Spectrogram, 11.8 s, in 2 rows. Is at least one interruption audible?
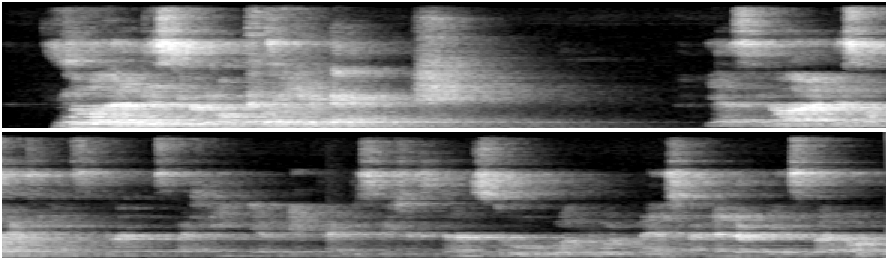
Yes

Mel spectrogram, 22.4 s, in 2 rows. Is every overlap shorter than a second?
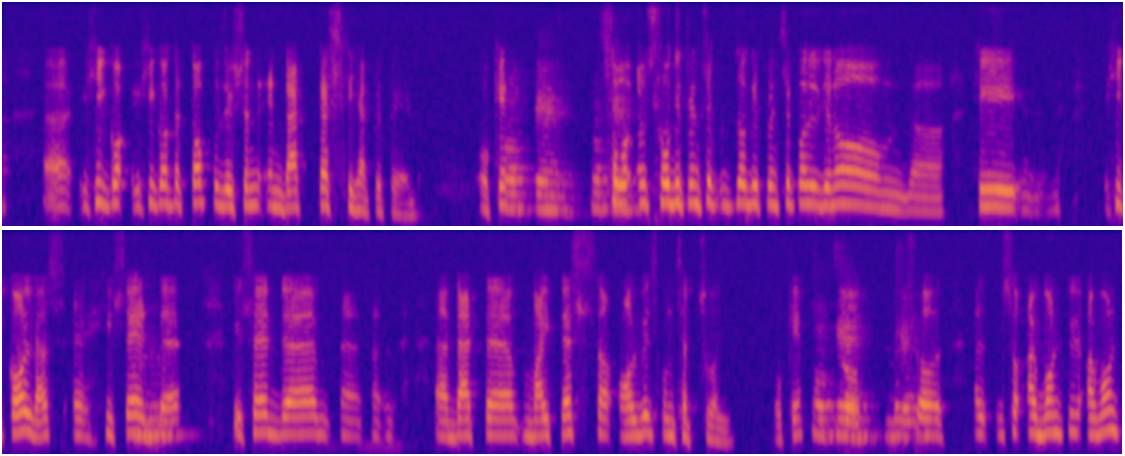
Yes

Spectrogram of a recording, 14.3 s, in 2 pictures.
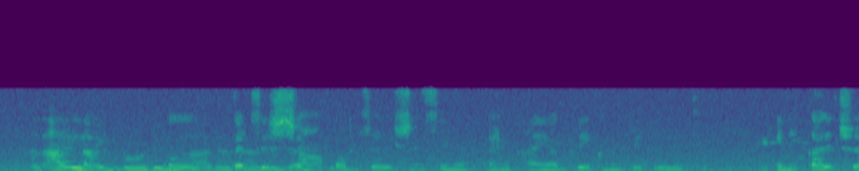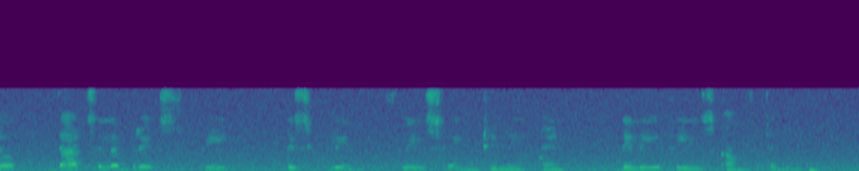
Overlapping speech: Yes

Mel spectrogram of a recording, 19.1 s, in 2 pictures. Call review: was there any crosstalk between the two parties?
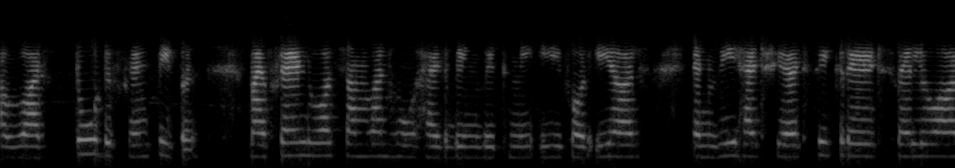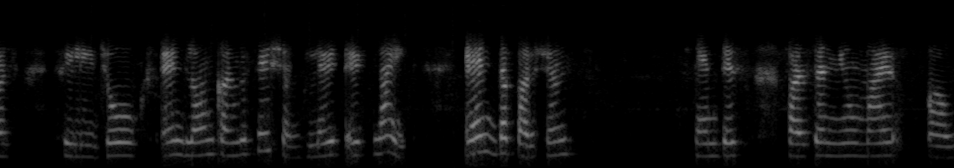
No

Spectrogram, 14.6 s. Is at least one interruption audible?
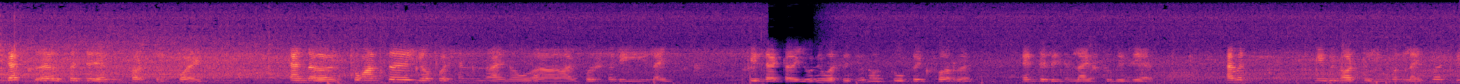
No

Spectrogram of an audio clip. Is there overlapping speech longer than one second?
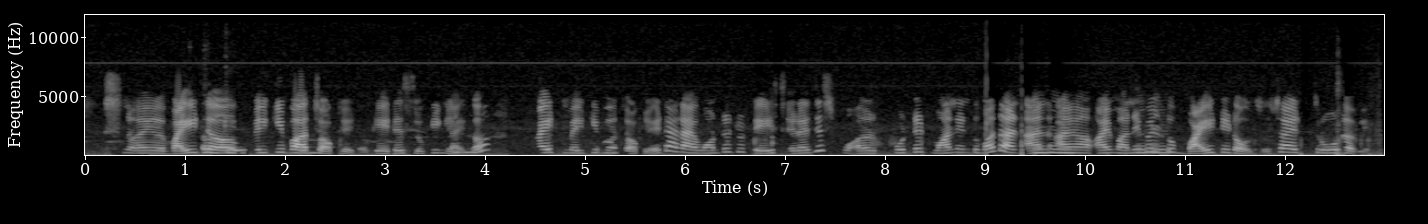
No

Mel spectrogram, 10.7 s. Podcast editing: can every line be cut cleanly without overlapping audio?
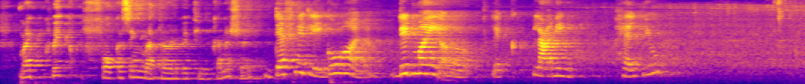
Yes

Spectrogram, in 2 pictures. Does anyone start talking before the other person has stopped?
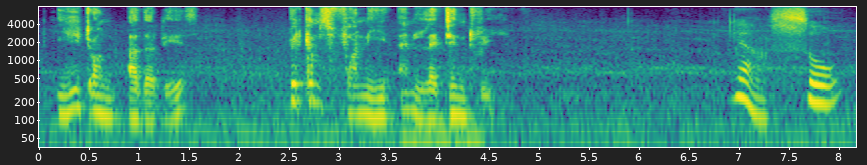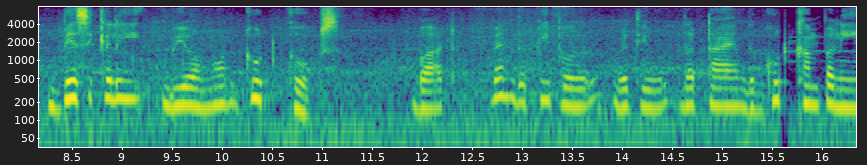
No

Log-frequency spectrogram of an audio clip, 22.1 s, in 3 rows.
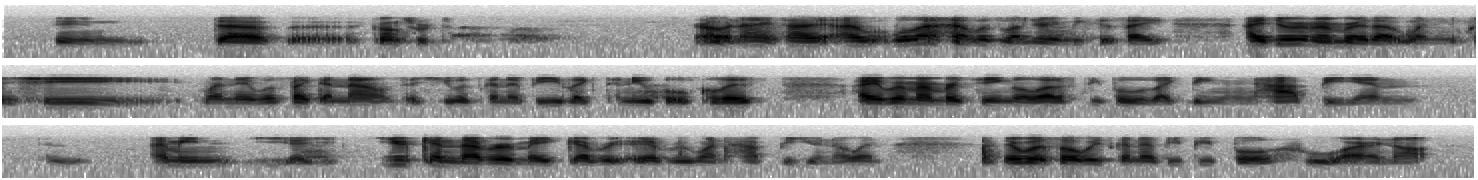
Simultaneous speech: No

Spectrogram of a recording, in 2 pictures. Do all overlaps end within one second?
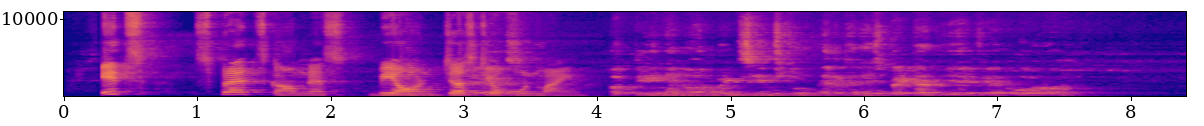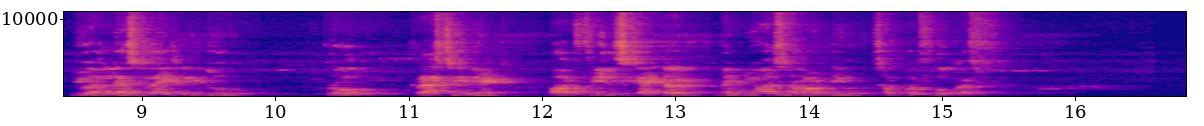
Yes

